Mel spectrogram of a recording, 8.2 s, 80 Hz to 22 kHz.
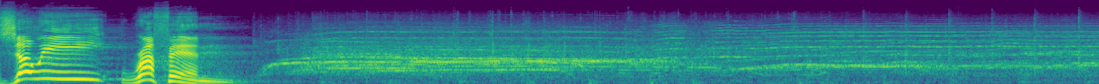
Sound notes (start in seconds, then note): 1.9 audience cheers and applauds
